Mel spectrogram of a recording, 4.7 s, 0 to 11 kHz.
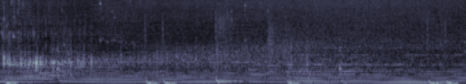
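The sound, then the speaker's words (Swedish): Champagne pours steadily into a glass, a continuous liquid gurgle with a fizzy hiss and a pitch that climbs as the glass fills. No one speaks. “På samma tid som du hällde upp ett glas champagne hade du redan åkt 40 kilometer framåt.”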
